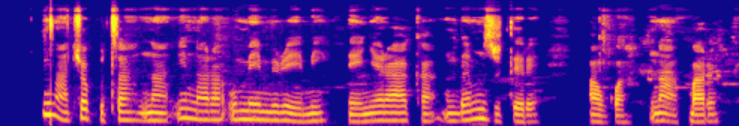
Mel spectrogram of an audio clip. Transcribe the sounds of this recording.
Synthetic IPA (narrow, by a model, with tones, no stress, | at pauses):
na˨t͡ʃɔ˦pʊ˨ta˦na˨ʔɪ˦na˨ɾa˦ʔu˦me˦mi˨˦ɾe˨mi˦ne˨ɲe˦ɾa˦ka˦˨ŋ͡m̩˨ɡ͡be˦m̩˦zu˨te˨ɾe˨ | a˨ɡʷa˨na˨a˨k͡pa˦ɾɪ˦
